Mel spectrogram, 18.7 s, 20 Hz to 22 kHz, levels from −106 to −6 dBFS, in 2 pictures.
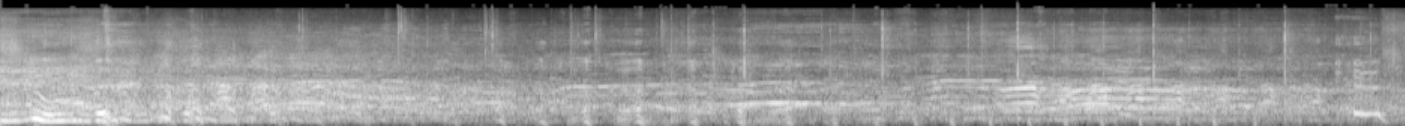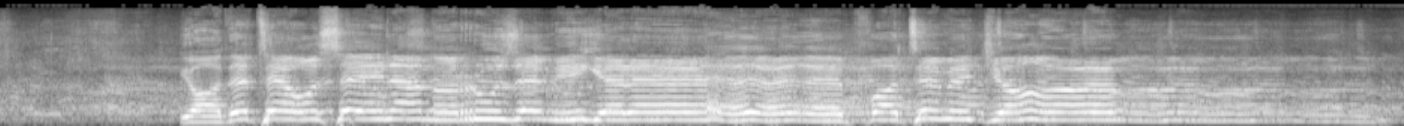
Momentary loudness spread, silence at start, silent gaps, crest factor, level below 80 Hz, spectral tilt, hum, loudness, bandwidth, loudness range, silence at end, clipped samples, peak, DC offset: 17 LU; 0 s; none; 12 dB; -52 dBFS; -3 dB/octave; none; -11 LUFS; 17.5 kHz; 14 LU; 0 s; under 0.1%; 0 dBFS; under 0.1%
